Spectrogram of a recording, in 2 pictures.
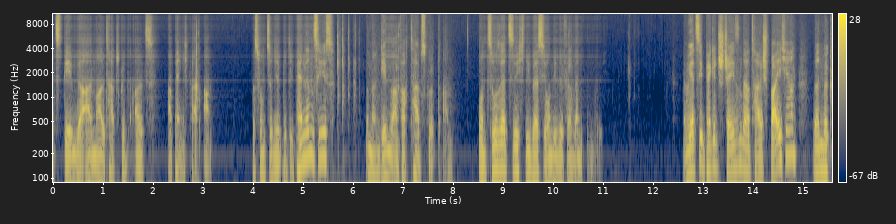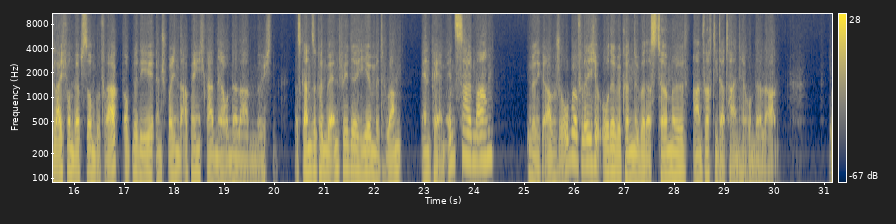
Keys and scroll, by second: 11.6 ctrl+s.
